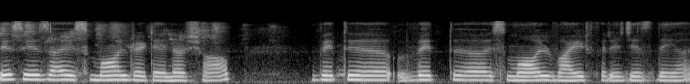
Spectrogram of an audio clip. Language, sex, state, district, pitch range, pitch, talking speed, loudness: English, female, Punjab, Pathankot, 185-210 Hz, 200 Hz, 115 wpm, -15 LUFS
